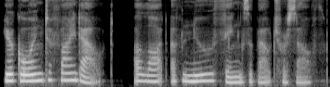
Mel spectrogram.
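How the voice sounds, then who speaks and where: Female sleep hypnosis guide: mellow, creaky low-energy delivery, soft and breathy, gentle, measured, with long pauses. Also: no room sound, studio quality. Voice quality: soft, breathy, often near a whisper.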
